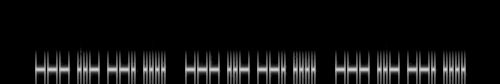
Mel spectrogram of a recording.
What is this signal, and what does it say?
Morse code, heard as a keyed tone, about 40 wpm, 690 Hz. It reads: OUGH OUGH OUGH
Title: Multi-letter Phonemes Repeated 3x 40wpm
